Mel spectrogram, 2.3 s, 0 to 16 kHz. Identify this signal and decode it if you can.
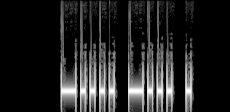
Morse code, heard as a keyed tone, about 25 wpm, 700 Hz. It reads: 6BE
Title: Three Challenging Letter-Number Combinations 25wpm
